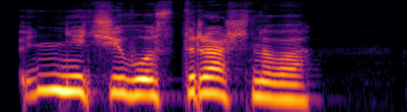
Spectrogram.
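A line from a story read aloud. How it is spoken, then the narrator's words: Strained, forced smile. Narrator (Russian): ответил я сдавленно, пытаясь выдавить из себя улыбку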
